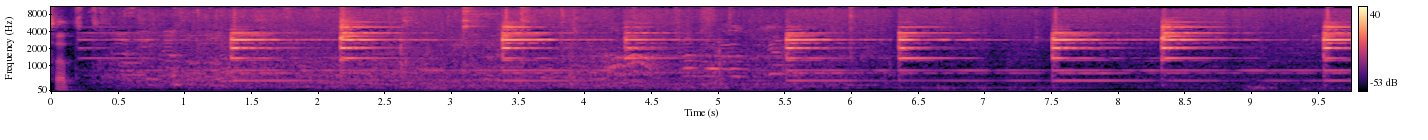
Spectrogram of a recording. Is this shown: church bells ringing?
yes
